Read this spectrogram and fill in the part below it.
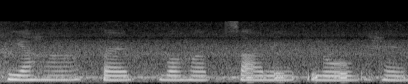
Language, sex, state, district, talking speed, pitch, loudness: Hindi, female, Madhya Pradesh, Katni, 90 wpm, 180 Hz, -18 LUFS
